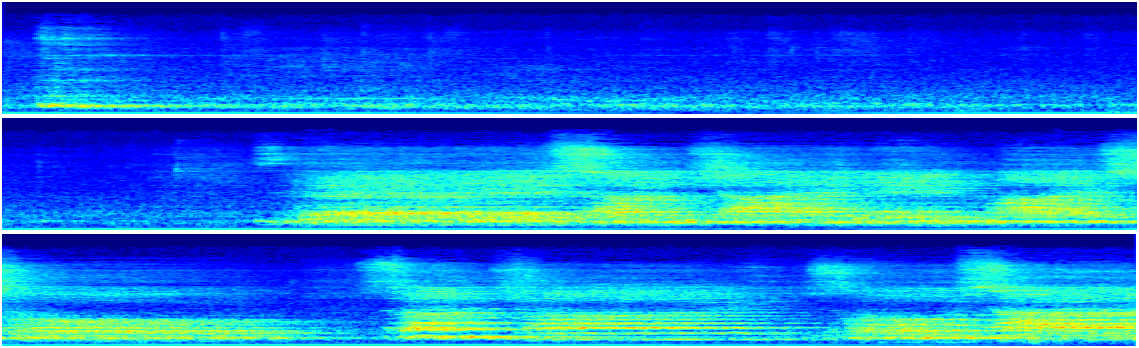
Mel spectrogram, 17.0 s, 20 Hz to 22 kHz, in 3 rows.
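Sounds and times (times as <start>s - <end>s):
male voice choir singing: 7.0s - 17.0s.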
